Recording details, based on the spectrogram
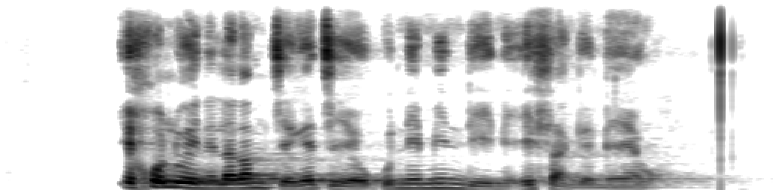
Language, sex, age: South Ndebele, male, 20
